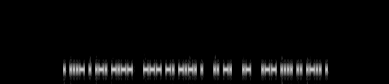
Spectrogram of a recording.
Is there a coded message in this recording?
Yes: Morse code from 0.6 to 3.3 s, heard as a keyed tone, about 77 wpm, 700 Hz. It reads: EVERY ONCE IN A WHILE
